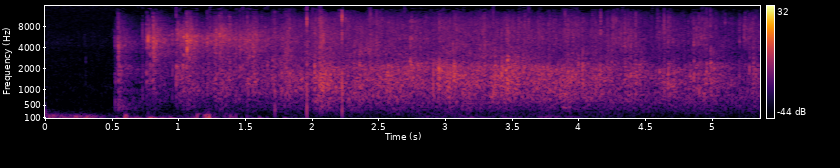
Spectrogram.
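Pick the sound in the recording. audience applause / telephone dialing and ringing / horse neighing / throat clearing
audience applause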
